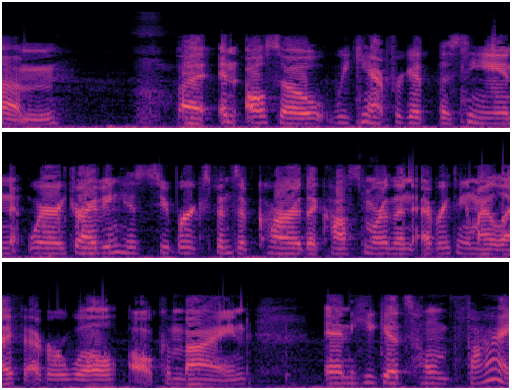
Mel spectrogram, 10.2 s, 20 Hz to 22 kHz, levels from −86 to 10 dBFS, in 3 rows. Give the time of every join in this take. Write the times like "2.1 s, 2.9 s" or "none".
3.8 s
